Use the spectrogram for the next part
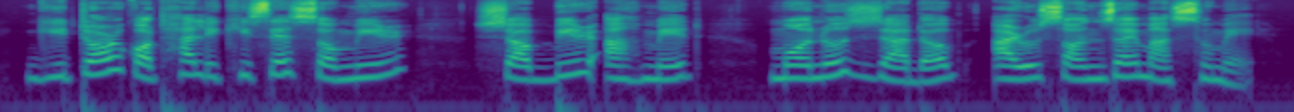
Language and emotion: Assamese, neutral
